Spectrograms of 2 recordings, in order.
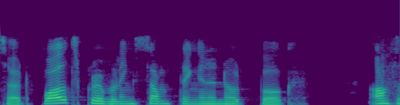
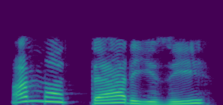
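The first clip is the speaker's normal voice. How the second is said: light teasing, a bit higher; 5 semitones higher than usual. A narrator's reading. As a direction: playfully fend off his boyfriend. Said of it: "he teased".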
